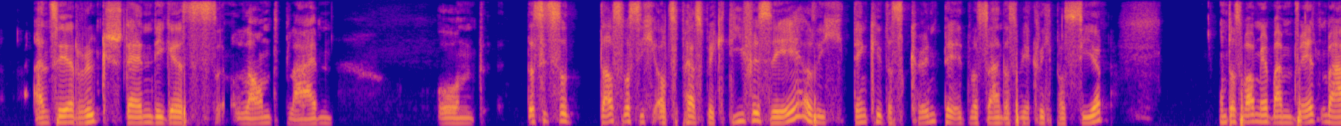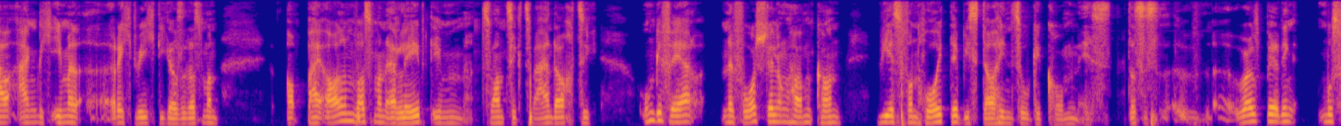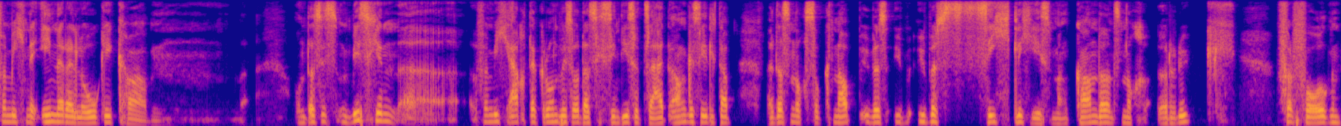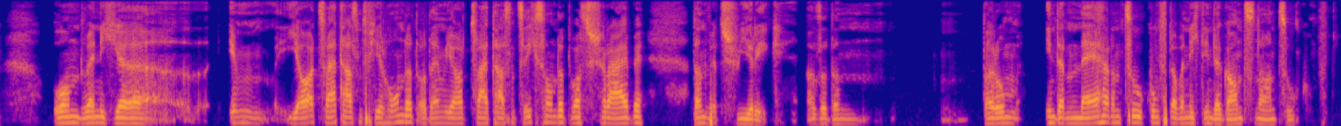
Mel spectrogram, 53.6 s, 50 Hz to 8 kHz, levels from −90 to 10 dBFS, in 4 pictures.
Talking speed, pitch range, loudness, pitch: 150 wpm, 130-155 Hz, -17 LUFS, 140 Hz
